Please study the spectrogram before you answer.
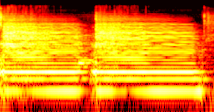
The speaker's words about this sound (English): But what I'm going to ask you to do, and this is the key to speed when combined with hammers and pull-offs, it'll all become clear shortly. Um, I want you to pluck downwards and upwards with the plectrum like this.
